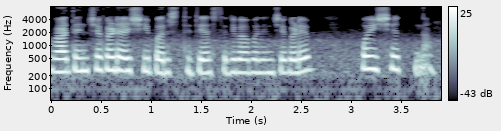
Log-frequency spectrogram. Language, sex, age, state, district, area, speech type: Goan Konkani, female, 18-30, Goa, Pernem, rural, spontaneous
